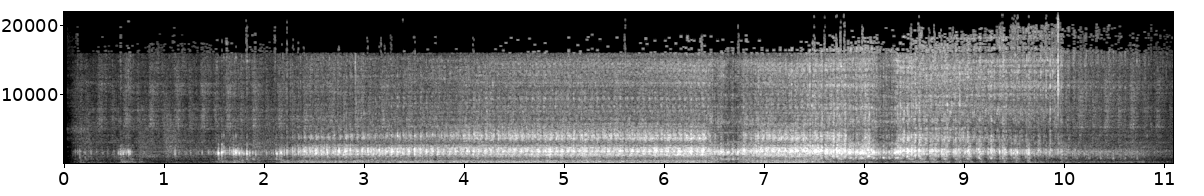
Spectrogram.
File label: car workshop drilling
